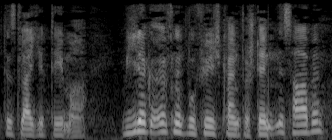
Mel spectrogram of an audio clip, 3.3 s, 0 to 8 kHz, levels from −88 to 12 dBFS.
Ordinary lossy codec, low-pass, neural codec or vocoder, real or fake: none; 7.2 kHz; vocoder, 44.1 kHz, 80 mel bands, Vocos; fake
